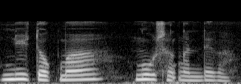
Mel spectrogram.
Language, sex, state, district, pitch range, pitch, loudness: Wancho, female, Arunachal Pradesh, Longding, 195-230 Hz, 215 Hz, -14 LUFS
